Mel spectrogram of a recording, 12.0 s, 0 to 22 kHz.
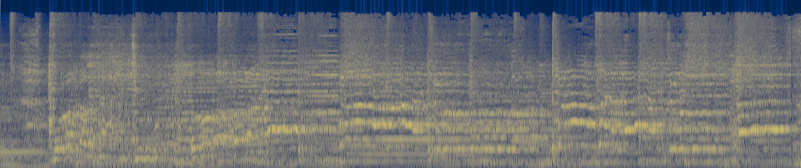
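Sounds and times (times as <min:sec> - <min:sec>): keyboard and electric bass: 0:00.0 - 0:12.0
woman singing a ballad: 0:00.0 - 0:12.0.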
